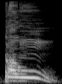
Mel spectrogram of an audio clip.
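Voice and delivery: loud, high imitated boom; loud mouth sound for a knockout hit; punch sound effect. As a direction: burst out a punch noise. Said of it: "Dude hit him so hard".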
